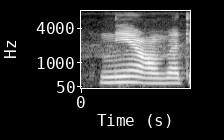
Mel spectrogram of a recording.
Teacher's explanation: عین وسط حلق سے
